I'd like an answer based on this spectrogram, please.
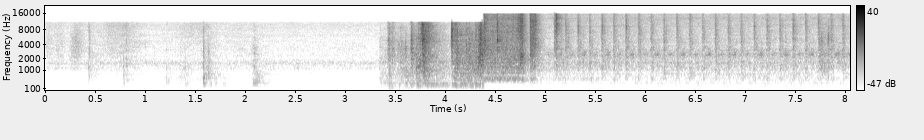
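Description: HP all-in-one inkjet printer starting a photocopy: a few light clicks of buttons and handling, a loud clatter about three and a half seconds in, then the mechanism runs steadily with a fast, even ticking.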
